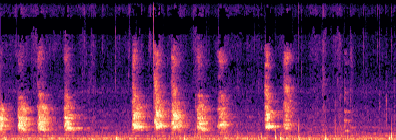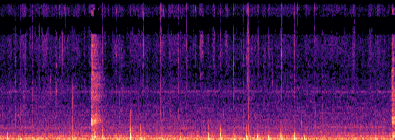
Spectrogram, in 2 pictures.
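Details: Lively female Shih Tzu with a gold and white coat gives a rapid run of shrill, clipped barks over the first six seconds, then falls mostly silent with one isolated yap near ten seconds over a steady low background hum.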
